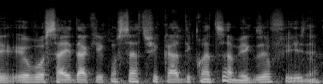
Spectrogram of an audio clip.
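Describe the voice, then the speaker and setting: Music runs behind the speech. The man's voice sits at a medium pitch. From Brazil, Rio Grande do Norte (Northeast). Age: 60s. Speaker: politician. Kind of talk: radio interview. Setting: radio studio.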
